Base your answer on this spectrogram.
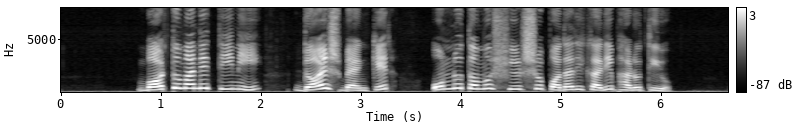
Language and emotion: Bengali, neutral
